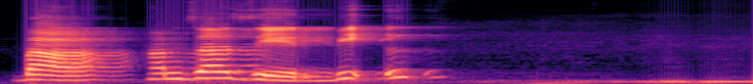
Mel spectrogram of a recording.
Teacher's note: बा हमज़ा ज़ेर बि, हमज़ा पे झटके से पढ़ेंगे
